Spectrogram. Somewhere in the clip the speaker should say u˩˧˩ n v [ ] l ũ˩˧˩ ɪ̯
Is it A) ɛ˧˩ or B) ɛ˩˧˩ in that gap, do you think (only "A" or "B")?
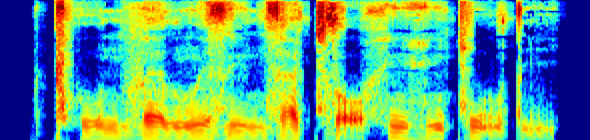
A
